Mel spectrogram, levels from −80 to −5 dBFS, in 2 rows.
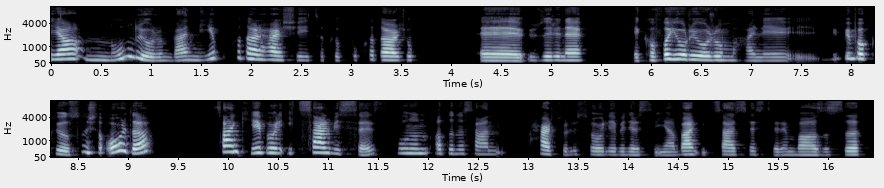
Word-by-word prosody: "Ya, 275 +2 +6
ne 225 -2 -8
oluyorum 225 - 0
ben, 220 +2 -2
niye 290 +10 -6
bu - - -42
kadar 290 -7 +4
her 235 -1 +4
şeyi 215 -2 -13
takıp, 210 -1 -21
bu 225 - -20
kadar 225 -3 +3
çok, 220 0 -11 0.6
eee, 190 -1 +4
üzerine, 210 0 0 0.5
eee, 185 - -8
kafa 215 +7 +3
yoruyorum." 230 -5 +4
Hani, 190 0 -10 0.5
bir 300 - -1
bakıyorsun, 280 - +1
işte, 295 -2 -3
orada 320 0 +4 0.6
sanki, 345 -4 +2
böyle, 285 -2 +2
içsel 295 +2 +2
bir 245 - -8
ses. 230 -3 -7 0.2
Bunun 270 -1 -5
adını 245 -1 -9
sen 230 +4 -10 0.2
her 220 -2 0
türlü 200 -1 -18
söyleyebilirsin, 185 -2 -9
ya. 170 0 -10
Ben 200 0 +3
içsel 190 -1 -6
ses 190 0 -18
derim, 180 +1 -12
bazısı, 180 +1 -3
215 Hz, 145 wpm, -26 LUFS, 195-265 Hz, 0.6 s, Ya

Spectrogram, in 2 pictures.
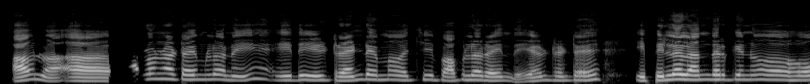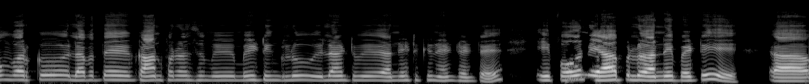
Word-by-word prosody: అవును. 215 +2 +2 0.3
ఆ - - +5 0.5
కరోనా 250 +6 -2
టైమ్‌లోని 220 -3 -2 0.4
ఇది 205 +2 -2 0.3
ట్రెండ్ 180 +6 0
ఏమో 215 0 -7
వచ్చి 200 +3 -10
పాపులరైంది. 180 - -2
ఏంటంటే 190 +1 -5 0.6
ఈ - - +2
పిల్లలందరికీను 220 +1 +2 0.4
హోమ్ 200 +2 -2
వర్కు 210 +1 0 0.3
లేకపోతే 195 +1 -1 0.3
కాన్ఫరెన్సు 195 +1 -1
మీ 190 - -3 0.2
మీటింగ్‌లు 200 0 -3 0.2
ఇలాంటివి 195 0 -2 0.2
అన్నిటికినేంటంటే, 180 -5 -5 0.6
ఈ - - +6
ఫోన్ 205 +3 +4
యాప్‌లు 205 0 +7
అన్ని 195 +1 +3
పెట్టి 195 +6 +1 0.7
ఆహ్, 160 0 +7
200 Hz, 95 wpm, -24 LUFS, 190-215 Hz, 0.7 s, యాప్‌లు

